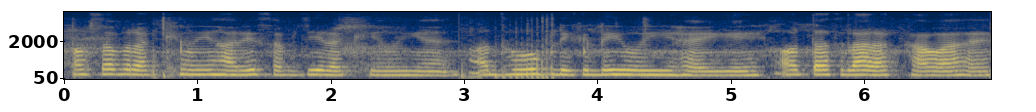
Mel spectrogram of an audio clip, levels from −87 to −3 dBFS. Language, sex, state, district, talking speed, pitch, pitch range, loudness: Hindi, male, Bihar, Gopalganj, 170 wpm, 195 Hz, 180-205 Hz, -18 LUFS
